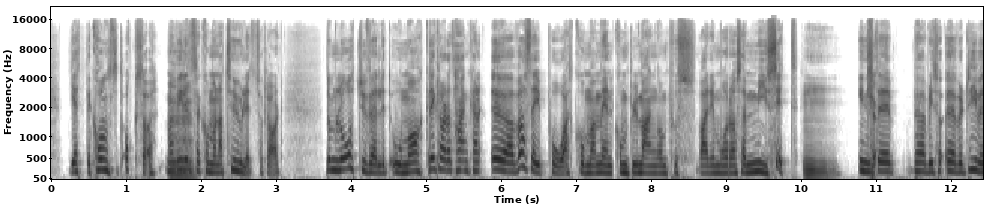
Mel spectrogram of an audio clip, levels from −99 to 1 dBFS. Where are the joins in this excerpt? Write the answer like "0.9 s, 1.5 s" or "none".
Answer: 3.7 s, 5.0 s, 5.6 s, 7.5 s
